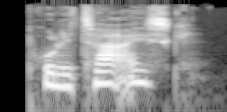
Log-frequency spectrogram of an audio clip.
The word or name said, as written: proletarisk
